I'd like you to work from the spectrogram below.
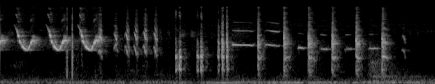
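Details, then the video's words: Energetic Javan myna song for training songbirds: three dipping V-shaped whistles, then a rapid uneven series of sharp clicks mixed with thin, level whistled notes. "Jalak Kebo gacor Mantap Suaranya"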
